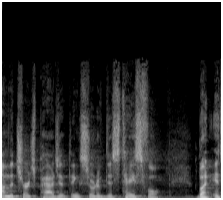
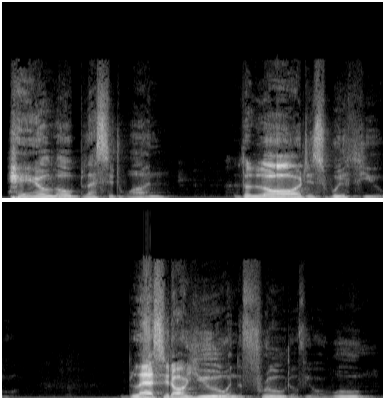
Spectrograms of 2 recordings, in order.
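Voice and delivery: slow, grand angelic proclamation with stretched words; Gabriel; 4 semitones lower, slower than usual. Retold or imitated. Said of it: "with echo on his voice".

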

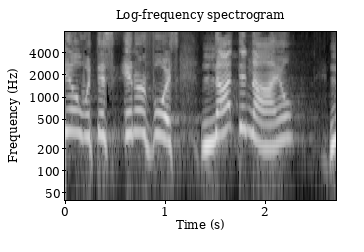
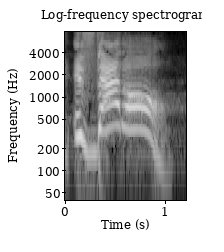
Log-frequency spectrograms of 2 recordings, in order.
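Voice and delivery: slow, loud, defiant question; defiant shout; 5 semitones higher, 3 dB louder, slower than usual. Retold or imitated. Luther answering Satan with a slow defiant shout. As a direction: throw it back at the accuser. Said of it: "he looked back up at Satan and he said".

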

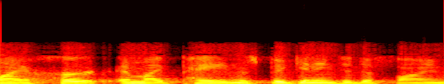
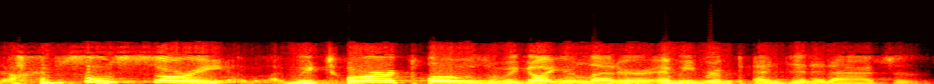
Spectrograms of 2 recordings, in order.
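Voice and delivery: mock dramatic apology; 6 semitones higher, 5 dB louder than usual. Imagined apology letter.

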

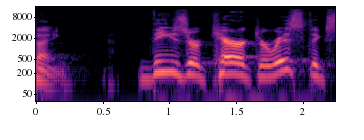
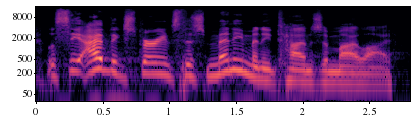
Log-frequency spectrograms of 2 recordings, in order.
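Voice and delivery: normal talking voice

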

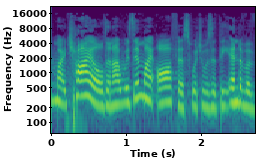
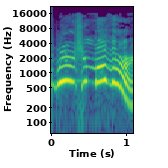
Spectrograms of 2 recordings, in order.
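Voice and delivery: alarmed question; 10 dB louder than usual. Retold or imitated. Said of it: "I said".

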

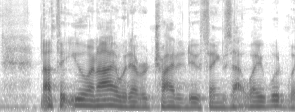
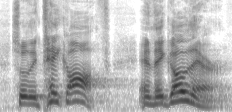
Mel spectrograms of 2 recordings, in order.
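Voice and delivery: excited; 6 semitones higher, 9 dB louder than usual. A narrator's reading. Excited retelling in sermon.

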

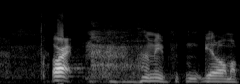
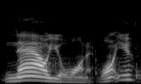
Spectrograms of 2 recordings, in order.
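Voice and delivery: ordinary delivery

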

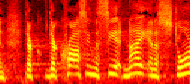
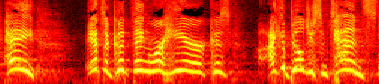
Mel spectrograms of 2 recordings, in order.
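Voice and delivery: loud, high, over-eager Peter; acted blurt, pitched way up; 10 semitones higher, 7 dB louder than usual. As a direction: pipe up loudly with a helpful idea. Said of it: "Peter couldn't stay quiet".

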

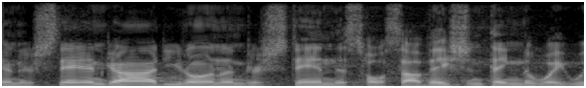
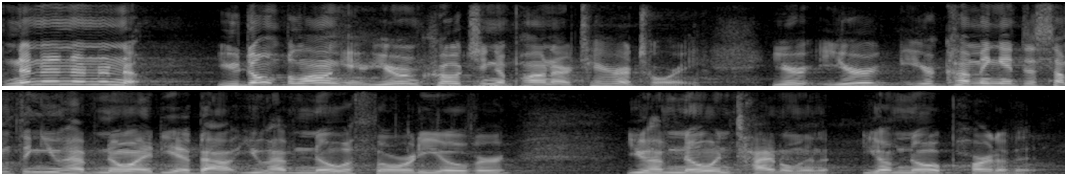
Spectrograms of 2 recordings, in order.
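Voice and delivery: mock indignant gatekeeper, fading to insistent; indignant refusal; 3 semitones higher than usual. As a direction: push the outsiders away.

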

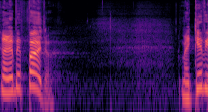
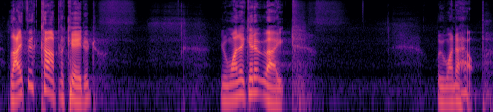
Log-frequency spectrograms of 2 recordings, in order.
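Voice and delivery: measured pitch; 5 semitones lower than usual. Shown as a demonstration. Models elevator pitch to sceptic.

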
